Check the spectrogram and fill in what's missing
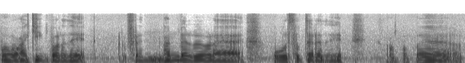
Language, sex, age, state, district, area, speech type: Tamil, male, 18-30, Tamil Nadu, Tiruppur, rural, spontaneous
